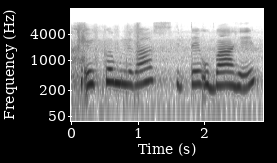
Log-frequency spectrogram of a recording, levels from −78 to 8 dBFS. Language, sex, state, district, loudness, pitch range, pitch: Marathi, female, Maharashtra, Nagpur, -12 LUFS, 265-305 Hz, 275 Hz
